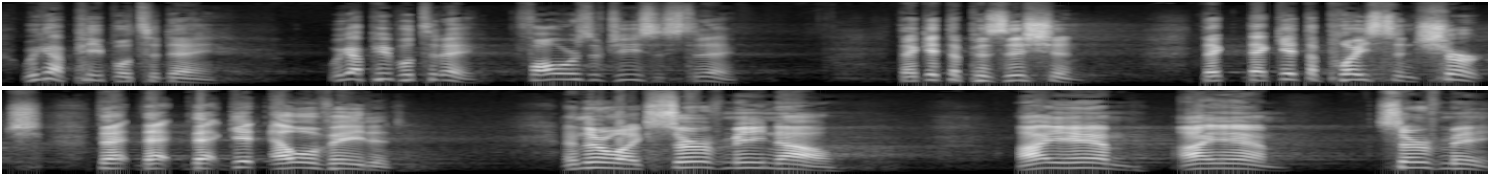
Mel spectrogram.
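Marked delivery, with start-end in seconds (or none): 10.6-14.8 very slow, pompous, self-important put-on drawl. Preaching about followers who get elevated in church, imitating them: put-on voice of elevated churchgoers. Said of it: "I don't know what that voice is".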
